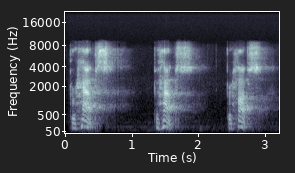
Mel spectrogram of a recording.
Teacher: the stressed syllable in perhaps is the second syllable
